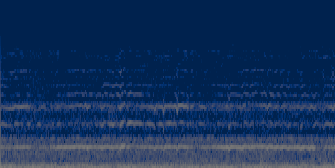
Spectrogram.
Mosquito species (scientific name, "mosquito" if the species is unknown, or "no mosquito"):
Anopheles funestus s.s.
